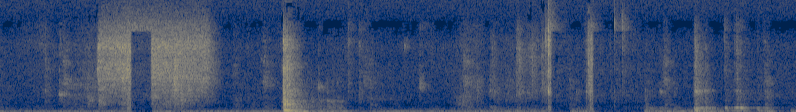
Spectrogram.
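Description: A spray bottle spritzing water onto hair in a short hiss about a second in. Then a loud thump near three seconds, followed by soft handling clicks and rustles.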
